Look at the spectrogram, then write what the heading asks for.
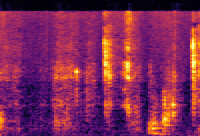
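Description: A fresh, crunchy apple is bitten and chewed up close, with a few crisp crunches in uneven bursts, faint and quiet.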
